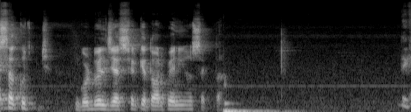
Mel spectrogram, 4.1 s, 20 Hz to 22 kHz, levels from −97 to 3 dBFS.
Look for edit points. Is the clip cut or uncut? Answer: uncut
